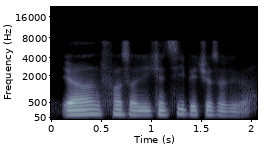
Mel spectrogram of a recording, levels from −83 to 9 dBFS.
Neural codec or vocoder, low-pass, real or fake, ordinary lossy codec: codec, 24 kHz, 0.9 kbps, WavTokenizer, large speech release; 7.2 kHz; fake; none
